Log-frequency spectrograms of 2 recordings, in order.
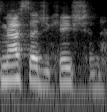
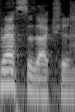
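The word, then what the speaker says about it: Masseduction: It comes out on October 13th, and I thought it was Mass Education. it's Mass Seduction. She said. Okay. That's how you pronounce it.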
